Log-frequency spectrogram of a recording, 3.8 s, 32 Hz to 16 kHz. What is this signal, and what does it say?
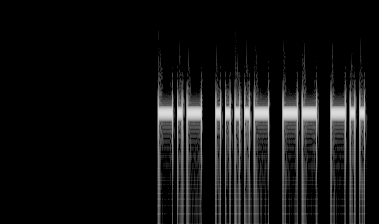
Morse code, heard as a keyed tone, about 25 wpm, 700 Hz. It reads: K4MD
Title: USA Call Signs - 4 Characters - 25wpm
